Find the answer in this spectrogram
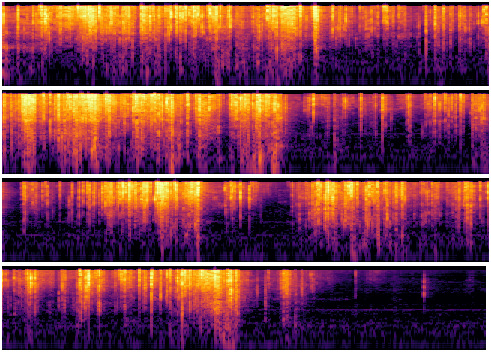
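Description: Foil wrapper of a Panini Prizm basketball card pack being torn open and crinkled by hand, in irregular bursts of crackling.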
